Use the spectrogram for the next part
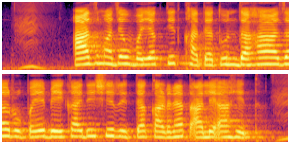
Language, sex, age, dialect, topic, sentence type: Marathi, female, 25-30, Standard Marathi, banking, statement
